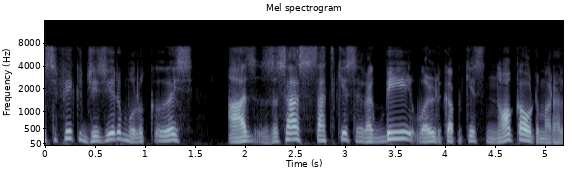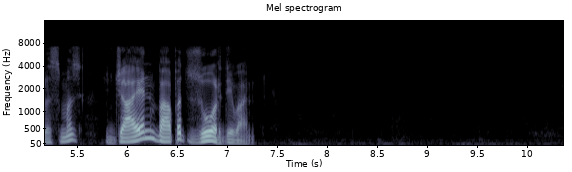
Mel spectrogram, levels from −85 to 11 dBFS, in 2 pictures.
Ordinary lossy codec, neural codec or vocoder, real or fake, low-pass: none; none; real; 7.2 kHz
